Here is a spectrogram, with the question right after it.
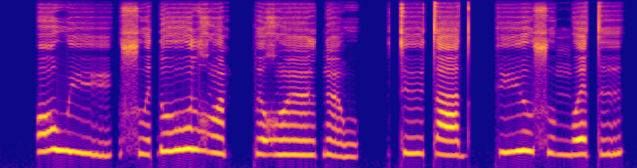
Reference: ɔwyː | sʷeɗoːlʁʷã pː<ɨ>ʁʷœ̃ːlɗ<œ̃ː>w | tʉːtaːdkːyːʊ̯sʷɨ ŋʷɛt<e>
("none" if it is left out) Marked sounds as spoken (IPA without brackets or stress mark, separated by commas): ɨ, œ̃, ɨ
